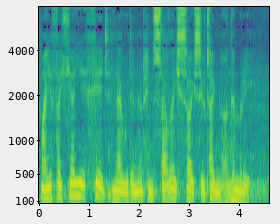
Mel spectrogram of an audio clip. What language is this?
Welsh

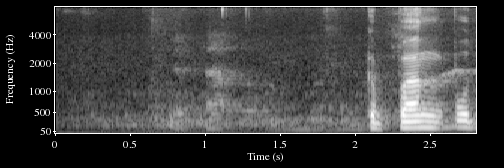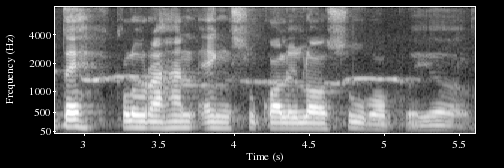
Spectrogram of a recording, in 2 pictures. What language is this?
Javanese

